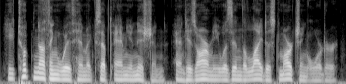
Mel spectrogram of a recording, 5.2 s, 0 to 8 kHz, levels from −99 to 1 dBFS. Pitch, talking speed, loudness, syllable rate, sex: 105 Hz, 185 wpm, -19 LUFS, 5.1 syllables/s, male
